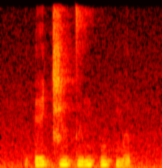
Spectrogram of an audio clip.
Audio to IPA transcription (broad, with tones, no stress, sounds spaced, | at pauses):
ʔ e˨˦ t͡ɕ ɨ˧ t̪ ɨ˨˦ m ʔ u˦˥ p̚ m ə˨˩ p̚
